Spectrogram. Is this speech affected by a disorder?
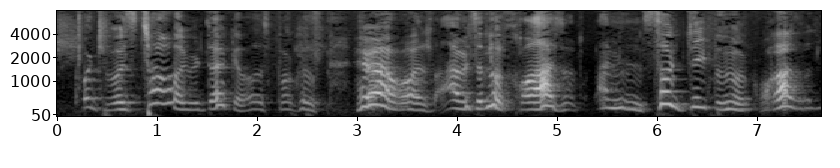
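Yes: cerebral palsy.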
